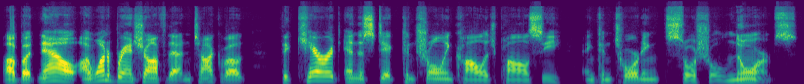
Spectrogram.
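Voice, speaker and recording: A man's voice: mid-range voice, moderate pace, fairly bright tone, clean tone, no room sound, studio quality. Sarcastic male political stream host. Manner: sarcastic, reads off long lists with asides. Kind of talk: opinionated political commentary.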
